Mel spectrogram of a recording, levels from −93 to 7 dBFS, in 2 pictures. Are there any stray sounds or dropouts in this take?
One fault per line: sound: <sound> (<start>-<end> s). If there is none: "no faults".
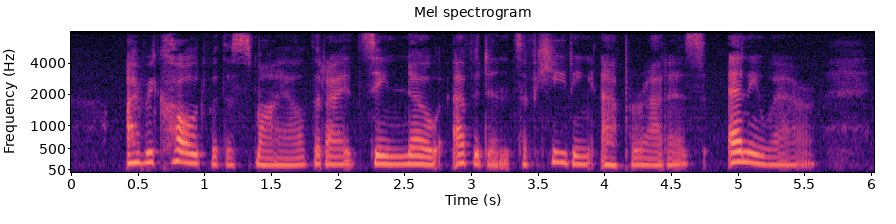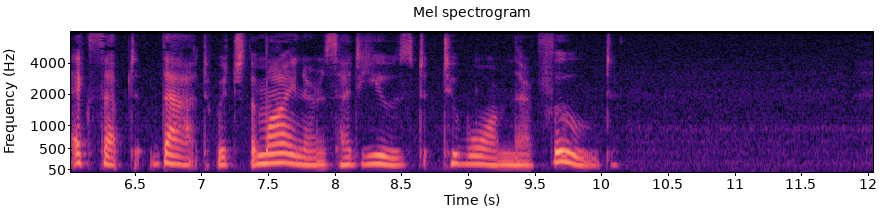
no faults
